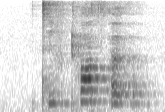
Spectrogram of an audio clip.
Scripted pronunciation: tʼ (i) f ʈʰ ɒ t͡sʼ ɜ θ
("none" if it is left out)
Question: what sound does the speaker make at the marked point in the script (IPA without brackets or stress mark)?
i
